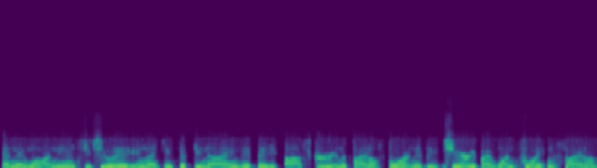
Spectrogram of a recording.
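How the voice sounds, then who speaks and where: Speaking at a very fast pace with hardly any pauses, a woman keeps a monotone, flat intonation and very even loudness. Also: medium pitch for a woman. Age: 60s. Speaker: caller. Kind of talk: casual chat. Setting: phone call. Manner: halting. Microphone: fuzzy connection.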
